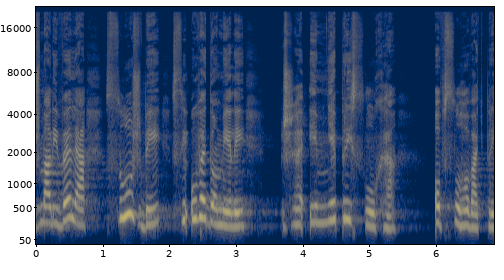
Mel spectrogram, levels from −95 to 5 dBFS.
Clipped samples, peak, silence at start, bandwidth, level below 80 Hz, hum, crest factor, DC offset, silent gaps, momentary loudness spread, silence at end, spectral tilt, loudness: under 0.1%; -14 dBFS; 0 s; over 20 kHz; under -90 dBFS; none; 18 dB; under 0.1%; none; 13 LU; 0 s; -3.5 dB/octave; -32 LUFS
